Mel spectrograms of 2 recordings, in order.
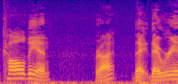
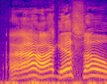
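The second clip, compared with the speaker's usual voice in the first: higher, louder sheepish mock reply; mock dumb parent; 8 semitones higher, 6 dB louder, slower than usual. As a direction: play a clueless parent admitting it.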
